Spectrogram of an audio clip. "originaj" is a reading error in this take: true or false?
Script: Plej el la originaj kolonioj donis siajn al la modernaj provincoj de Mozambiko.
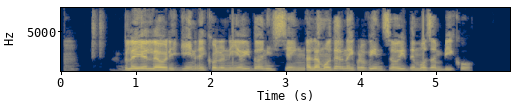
false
